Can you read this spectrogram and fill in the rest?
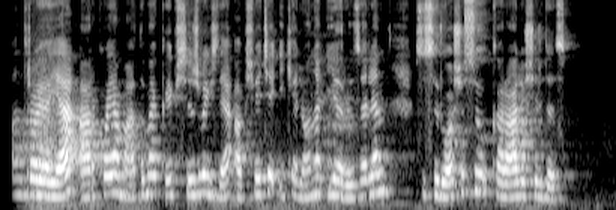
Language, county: Lithuanian, Kaunas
